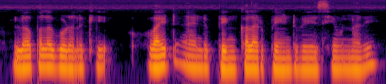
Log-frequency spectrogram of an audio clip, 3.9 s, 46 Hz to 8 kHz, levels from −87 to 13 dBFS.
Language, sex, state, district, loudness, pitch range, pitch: Telugu, male, Telangana, Mahabubabad, -18 LUFS, 115-130 Hz, 125 Hz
